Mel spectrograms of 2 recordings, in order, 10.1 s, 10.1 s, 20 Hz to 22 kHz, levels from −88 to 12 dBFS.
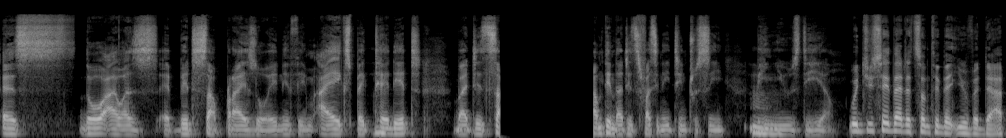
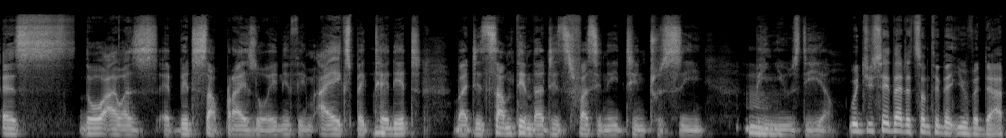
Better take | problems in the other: second | audio freezing; at 5 s for 1 s

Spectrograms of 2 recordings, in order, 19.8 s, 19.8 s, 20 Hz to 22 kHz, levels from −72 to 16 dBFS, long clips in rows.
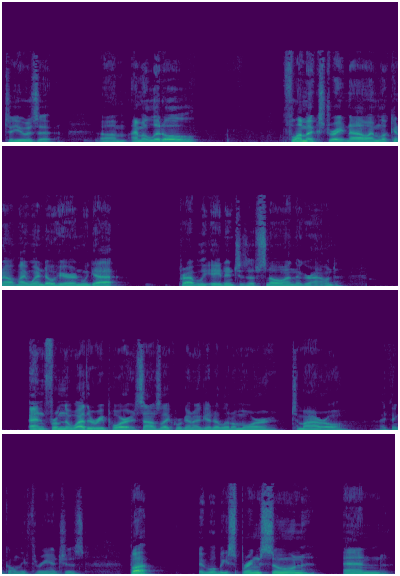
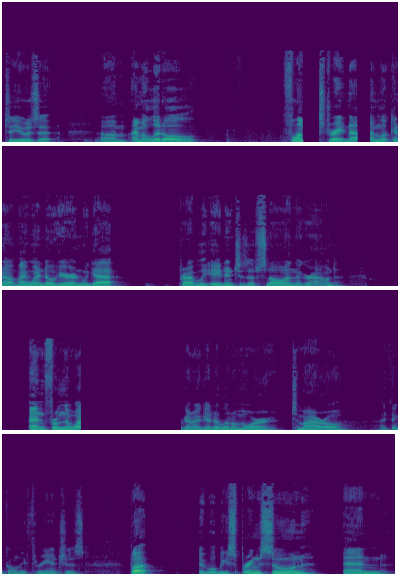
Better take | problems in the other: first | audio cutting out; at 4 s, at 4.5 s and at 11 s for 1.5 s

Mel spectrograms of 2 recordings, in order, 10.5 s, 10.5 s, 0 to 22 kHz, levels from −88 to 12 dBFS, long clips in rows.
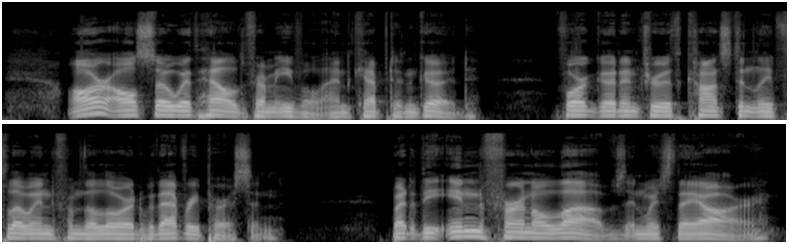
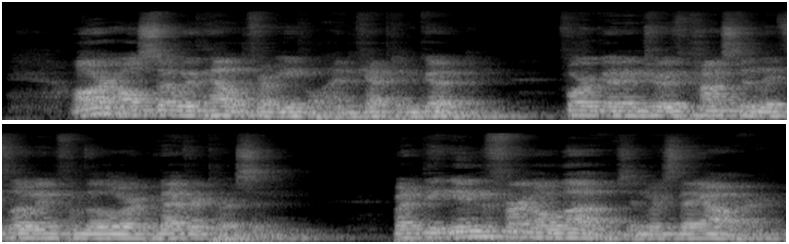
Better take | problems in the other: first | off-mic speech; far // room echo; strong; dies away in 0.7 s

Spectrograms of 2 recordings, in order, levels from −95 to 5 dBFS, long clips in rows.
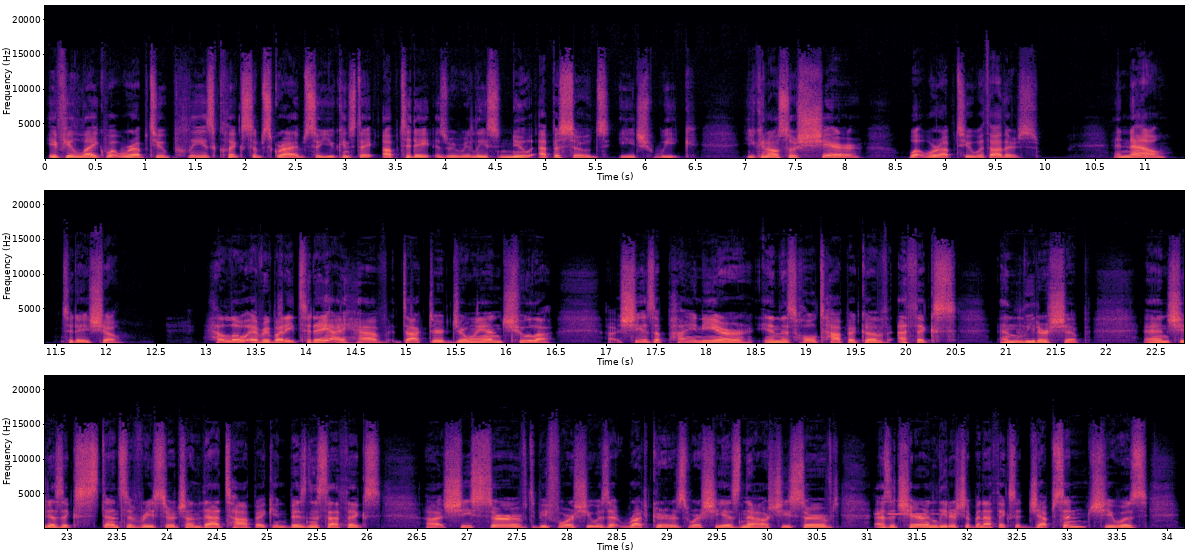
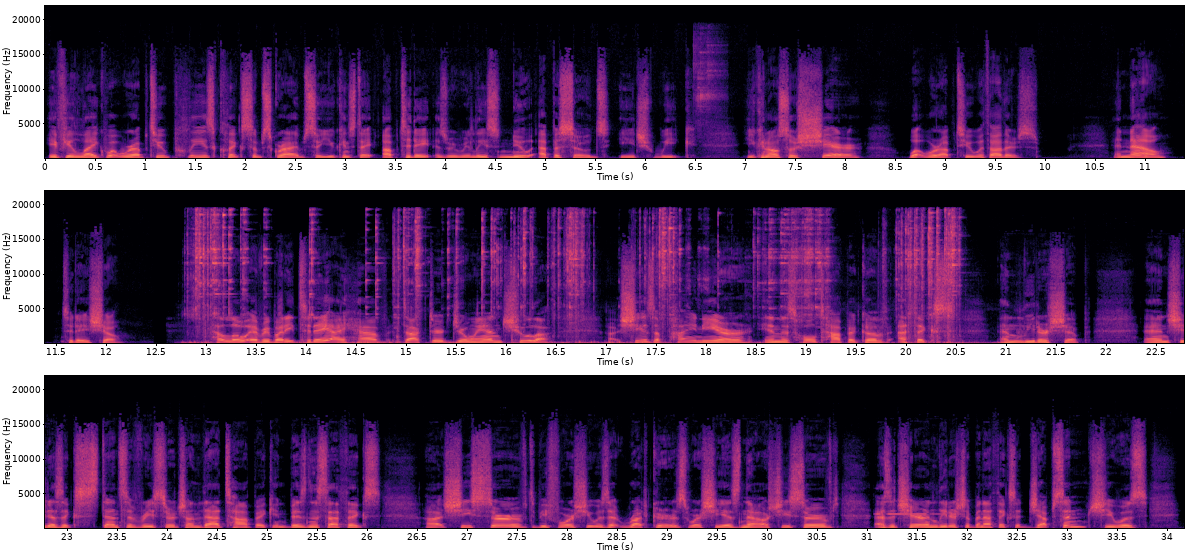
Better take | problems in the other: first | jangling keys; faint; at 6.5 s; peak 15 dB below the speech // clattering dishes; loud; from 13 to 21 s; peak 1 dB above the speech

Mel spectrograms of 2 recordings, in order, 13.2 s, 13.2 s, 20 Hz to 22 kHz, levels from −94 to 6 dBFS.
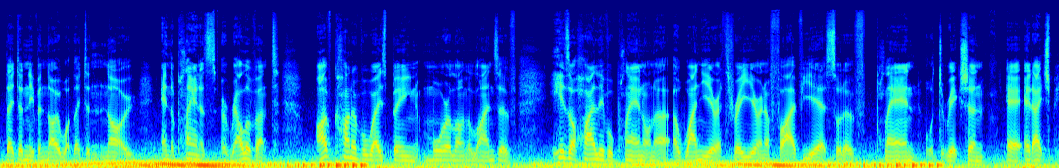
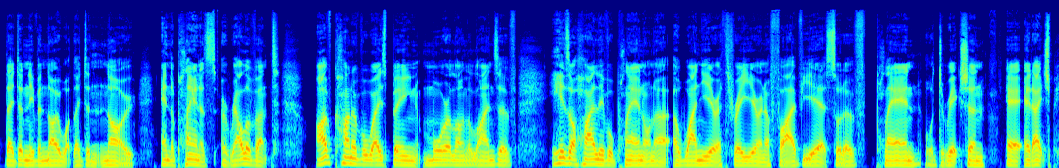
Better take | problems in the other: second | low rumble; loud; throughout; 5 dB below the speech

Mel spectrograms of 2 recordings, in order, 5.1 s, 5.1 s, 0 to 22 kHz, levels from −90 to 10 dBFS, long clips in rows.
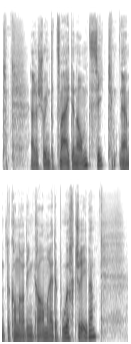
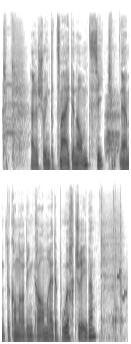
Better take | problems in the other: first | alarm; faint; at the start; peak 15 dB below the speech // dog barking; noticeable; at 2 s; peak 10 dB below the speech // phone ringing; faint; at 4.5 s; peak 10 dB below the speech

